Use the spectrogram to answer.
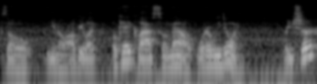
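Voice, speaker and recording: A man speaks with ordinary pitch variation. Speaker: vlogger and teacher. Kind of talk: casual video diary. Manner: halting, many fillers.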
